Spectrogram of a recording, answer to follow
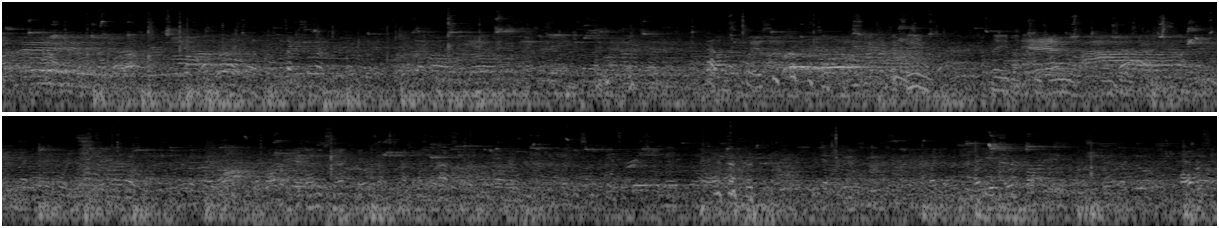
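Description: Indistinct chatter of volleyball players echoing in a large gymnasium, with scattered short thuds such as balls bouncing on the hardwood floor.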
